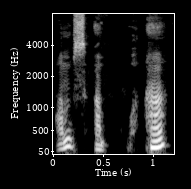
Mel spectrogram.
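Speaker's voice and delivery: quiet, broken-off bewilderment; baffled stammer. Retold or imitated. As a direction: stumble over false starts, lost. Baffled reply to client's odd request.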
